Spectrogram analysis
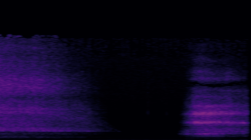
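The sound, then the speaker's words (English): Breathing during a guided tapping exercise: a long, soft breathy rush, a short pause, then a second breathy rush, steady and alone with no talk. “Good, take a breath.”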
